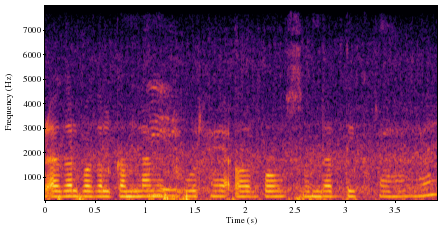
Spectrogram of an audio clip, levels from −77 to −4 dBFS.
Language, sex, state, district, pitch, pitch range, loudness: Hindi, female, Jharkhand, Garhwa, 215 Hz, 215-220 Hz, -17 LUFS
